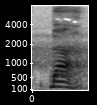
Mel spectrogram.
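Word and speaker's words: Bâ: a letter by mirama ba B I think you pronounce it be because it's an a um yeah it's um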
